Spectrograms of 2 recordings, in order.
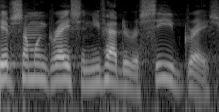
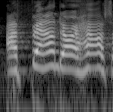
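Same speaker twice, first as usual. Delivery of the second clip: high, loud, slow thrilled announcement; excited wife; 9 semitones higher, 10 dB louder, slower than usual. Retold or imitated. Wife calling her husband to announce the house, excited. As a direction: burst with the big news. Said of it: "exuberant and animated".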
